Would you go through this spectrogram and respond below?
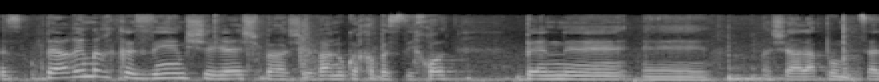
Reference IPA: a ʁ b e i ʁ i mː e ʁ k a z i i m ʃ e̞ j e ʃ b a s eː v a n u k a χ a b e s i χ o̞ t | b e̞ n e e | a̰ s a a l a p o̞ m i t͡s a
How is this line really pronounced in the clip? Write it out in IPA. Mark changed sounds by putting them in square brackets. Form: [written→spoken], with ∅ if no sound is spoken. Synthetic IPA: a [ʁ→z] b e [i→a] ʁ i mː e ʁ k a z i i m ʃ e̞ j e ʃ b a [s→ʃ] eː v a n u k a χ a b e s i χ o̞ t | b e̞ n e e | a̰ [s→ʃ] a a l a p o̞ m i t͡s a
